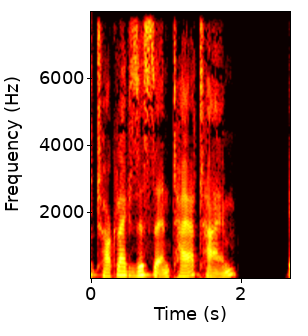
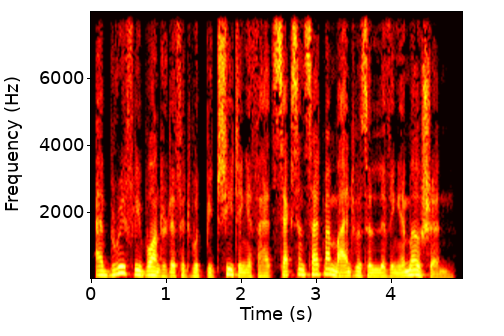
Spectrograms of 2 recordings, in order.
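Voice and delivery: plain reading voice

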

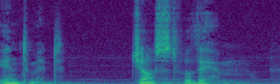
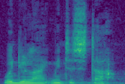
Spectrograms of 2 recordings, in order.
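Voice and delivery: dry, higher-pitched question; wry; 7 semitones higher than usual. A narrator's reading. Twilight asks Celestia whether to stop, wry. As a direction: ask with a wry lift. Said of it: "asked in a wry voice".

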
